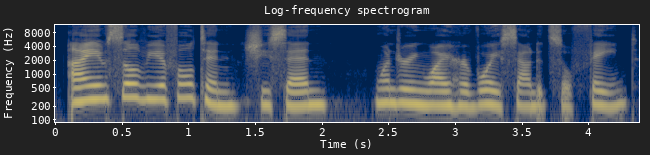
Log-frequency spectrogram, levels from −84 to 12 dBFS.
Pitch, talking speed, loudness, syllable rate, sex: 230 Hz, 180 wpm, -19 LUFS, 5.0 syllables/s, female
